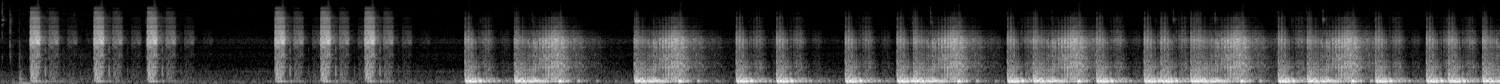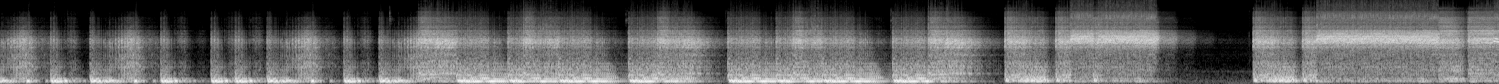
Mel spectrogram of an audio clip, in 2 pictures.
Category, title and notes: Soundscapes > Synthetic / Artificial
A freestyle symphony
